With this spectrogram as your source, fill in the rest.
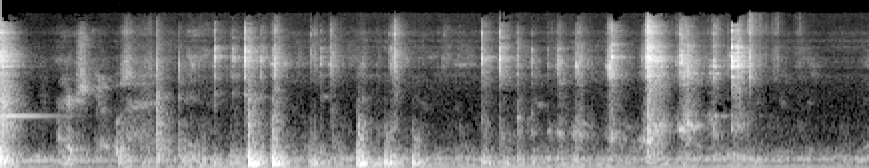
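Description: Metal engine parts clink and scrape as they are handled.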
